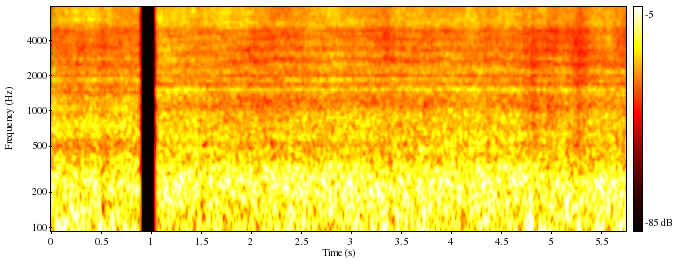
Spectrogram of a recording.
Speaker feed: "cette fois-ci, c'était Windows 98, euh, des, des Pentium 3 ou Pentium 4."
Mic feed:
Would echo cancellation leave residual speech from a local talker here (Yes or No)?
No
